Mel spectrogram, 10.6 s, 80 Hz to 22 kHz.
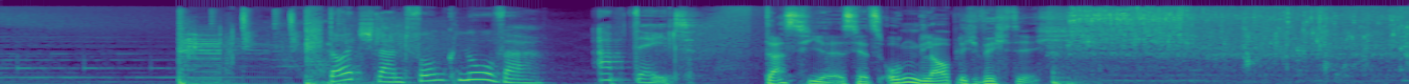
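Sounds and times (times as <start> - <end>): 
speech: 2.4 - 8.2
water running from a tap while hands are washed: 7.8 - 10.5.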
